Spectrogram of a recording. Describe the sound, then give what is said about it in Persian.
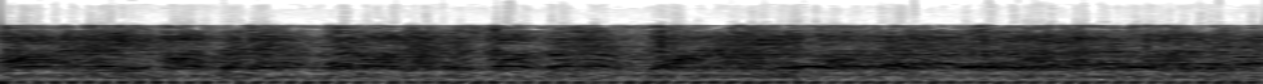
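Students chant slogans in rhythmic unison during a protest march in a university courtyard, slogans aimed at the leader of the Islamic Republic; the massed voices pulse steadily and loudly throughout. “هم در صحن این دانشگاه راهپیمایی کرده و شعار دادند و سرود همراه شو عزیز را با پلاکاردهای حاوی اسم ژینا یا همان مهسا امینی در دست داشتند.”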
